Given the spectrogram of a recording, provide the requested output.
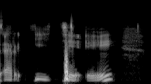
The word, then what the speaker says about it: Reis: Sama seperti bahasa Inggris bacanya rice, tetapi tulisannya agak berbeda. Kalau di bahasa Inggris R-I-C-E, melainkan dalam bahasa Jerman adalah R-E-I-S. E-I dibaca I. Jadi bacanya adalah rice, itu nasi.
